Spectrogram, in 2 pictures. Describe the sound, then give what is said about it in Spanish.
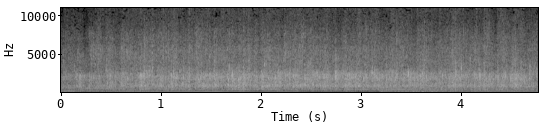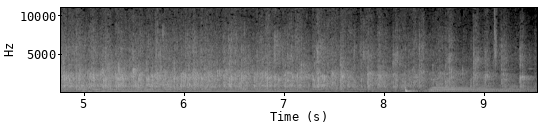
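A crowd claps steadily for the full length, a dense, even wash of applause for the Lord with no break, while low sustained keyboard-like tones hum beneath it. “No se merece un aplauso a nuestro Señor.”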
